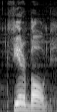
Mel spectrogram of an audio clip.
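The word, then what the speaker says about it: Fir Bolg: Fierbolg is the proper pronunciation. Fearbolg. Yeah, it's Irish, by the way.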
